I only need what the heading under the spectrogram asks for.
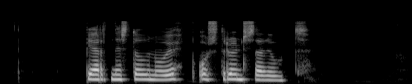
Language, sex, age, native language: Icelandic, female, 20-29, Icelandic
